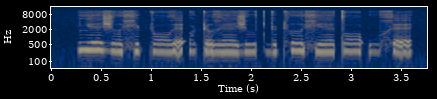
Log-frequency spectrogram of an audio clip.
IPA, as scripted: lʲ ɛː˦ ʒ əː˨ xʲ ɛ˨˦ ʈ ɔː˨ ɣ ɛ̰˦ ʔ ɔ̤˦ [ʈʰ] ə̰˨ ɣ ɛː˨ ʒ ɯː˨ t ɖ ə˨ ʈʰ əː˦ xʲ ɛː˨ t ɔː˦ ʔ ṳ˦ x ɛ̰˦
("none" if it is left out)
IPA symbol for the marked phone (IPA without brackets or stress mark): ʈ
